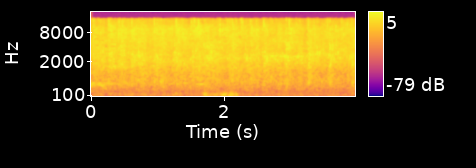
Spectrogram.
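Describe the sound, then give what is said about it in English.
A church audience claps for God during a sermon, steadily for several seconds, a dense, crackling wash of many hands with no distinct rhythm, holding at an even level throughout with a few faint voices mixed in. “Y'all give God a clap and wake somebody up.”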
